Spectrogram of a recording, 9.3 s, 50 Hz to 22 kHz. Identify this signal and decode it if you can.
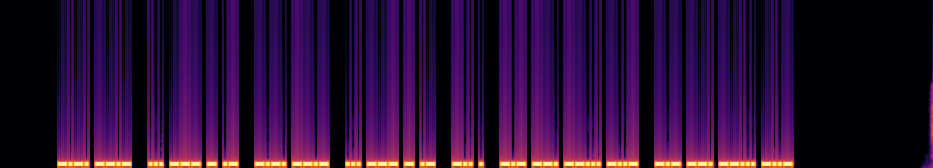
Morse code, heard as a keyed tone, about 46 wpm, 690 Hz. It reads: CQ SOTA CQ SOTA DE KG7X KG7X
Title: SOTA QSO Practice 45wpm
